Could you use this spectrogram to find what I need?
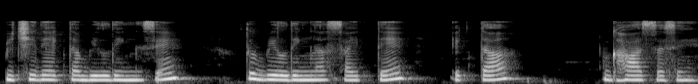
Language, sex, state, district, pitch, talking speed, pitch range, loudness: Nagamese, female, Nagaland, Dimapur, 210 Hz, 110 wpm, 205-250 Hz, -14 LUFS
